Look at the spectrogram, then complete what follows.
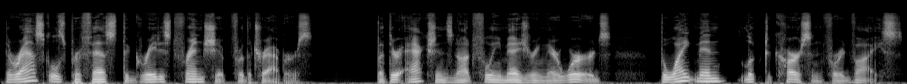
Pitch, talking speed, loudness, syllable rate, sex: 100 Hz, 165 wpm, -19 LUFS, 5.2 syllables/s, male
